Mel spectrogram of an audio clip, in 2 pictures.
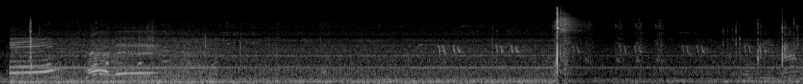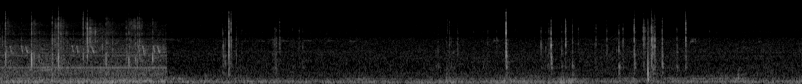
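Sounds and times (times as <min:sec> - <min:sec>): golf driver striking ball: 0:02.4 - 0:09.6.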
